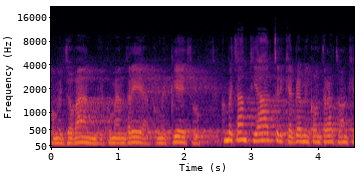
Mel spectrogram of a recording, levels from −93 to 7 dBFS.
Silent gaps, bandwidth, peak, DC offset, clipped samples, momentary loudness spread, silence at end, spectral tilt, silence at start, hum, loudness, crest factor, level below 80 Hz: none; 9.6 kHz; -12 dBFS; under 0.1%; under 0.1%; 4 LU; 0 s; -8 dB/octave; 0 s; none; -26 LUFS; 14 dB; -62 dBFS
